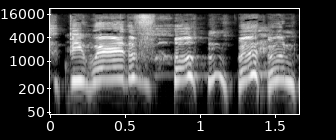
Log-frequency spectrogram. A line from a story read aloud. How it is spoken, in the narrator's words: Renee shouted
